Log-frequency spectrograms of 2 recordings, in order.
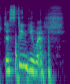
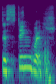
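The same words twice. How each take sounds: First: Distinguish said slowly, every syllable sounded out for spelling; spelling pronunciation. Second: Said in the usual way. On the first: Shown as a demonstration. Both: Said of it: "is the way we think to spell it".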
